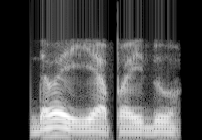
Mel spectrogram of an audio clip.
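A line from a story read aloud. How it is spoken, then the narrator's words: Quiet. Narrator (Russian): тихо произнес Тунгат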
